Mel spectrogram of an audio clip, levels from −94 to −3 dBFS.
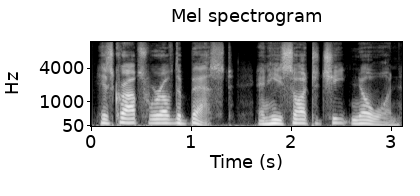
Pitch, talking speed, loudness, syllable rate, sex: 130 Hz, 250 wpm, -17 LUFS, 5.3 syllables/s, male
